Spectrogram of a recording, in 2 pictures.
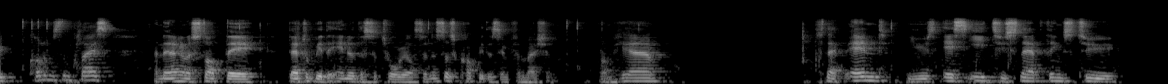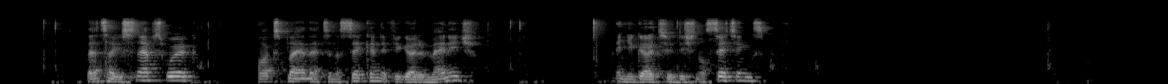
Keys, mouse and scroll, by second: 1.9 Escape, 4.2 click, 5.7 click, 7.8-8.6 typing, 8.9 click, 9.4 middle click, 10.0 middle click, 10.2 middle click, 10.3 middle click, 12.2 click, 12.8 middle click, 13.8 middle click, 15.3 Escape, 15.3 scroll, 16.8 click, 16.8-17.2 scroll, 18.5 click.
